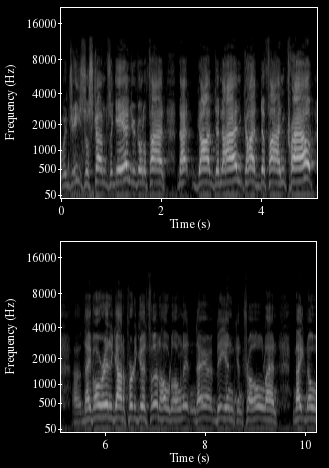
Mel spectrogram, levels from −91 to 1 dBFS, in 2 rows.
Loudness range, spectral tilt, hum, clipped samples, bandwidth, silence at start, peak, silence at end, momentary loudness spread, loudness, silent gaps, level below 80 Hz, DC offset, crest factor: 11 LU; -1 dB/octave; none; under 0.1%; 12.5 kHz; 0 s; -20 dBFS; 0 s; 16 LU; -39 LUFS; none; -74 dBFS; under 0.1%; 20 dB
